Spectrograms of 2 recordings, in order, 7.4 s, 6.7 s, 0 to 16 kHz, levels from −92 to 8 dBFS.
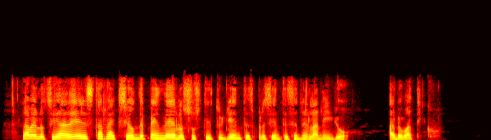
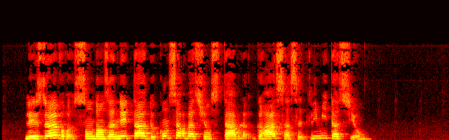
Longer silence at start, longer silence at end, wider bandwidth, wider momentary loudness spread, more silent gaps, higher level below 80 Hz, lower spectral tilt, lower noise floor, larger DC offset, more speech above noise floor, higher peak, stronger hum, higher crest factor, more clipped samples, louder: about the same, 0.35 s vs 0.4 s; second, 0.9 s vs 1.2 s; second, 7.6 kHz vs 11.5 kHz; second, 8 LU vs 13 LU; neither; first, -56 dBFS vs -68 dBFS; first, -5 dB/octave vs -3 dB/octave; first, -89 dBFS vs -67 dBFS; neither; first, 72 dB vs 50 dB; about the same, -2 dBFS vs -2 dBFS; neither; about the same, 16 dB vs 16 dB; neither; about the same, -17 LUFS vs -17 LUFS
